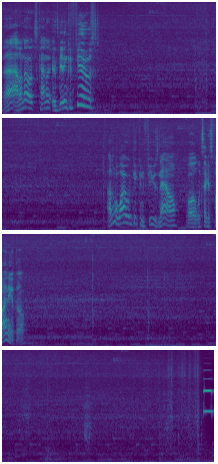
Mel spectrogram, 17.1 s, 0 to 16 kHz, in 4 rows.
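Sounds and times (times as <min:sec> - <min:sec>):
robot vacuum humming: 0:00.0 - 0:17.0.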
